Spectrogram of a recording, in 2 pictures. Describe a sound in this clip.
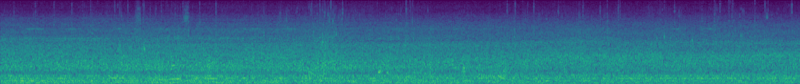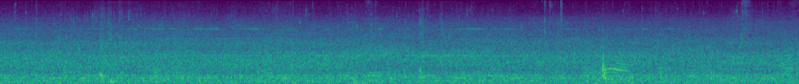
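An outboard motor hums steadily nearby.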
